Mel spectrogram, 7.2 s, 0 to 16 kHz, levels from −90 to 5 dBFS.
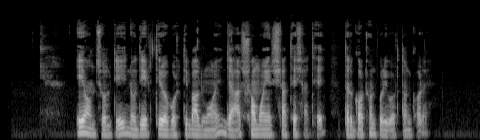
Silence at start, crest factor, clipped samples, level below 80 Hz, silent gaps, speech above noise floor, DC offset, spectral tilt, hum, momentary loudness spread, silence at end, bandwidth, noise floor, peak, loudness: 1.15 s; 20 dB; under 0.1%; -52 dBFS; none; 45 dB; under 0.1%; -5.5 dB/octave; none; 11 LU; 0.8 s; 9.8 kHz; -72 dBFS; -8 dBFS; -27 LUFS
